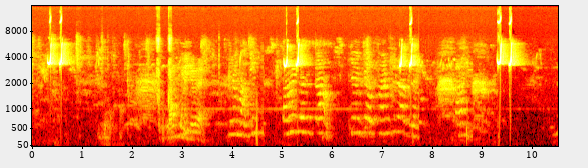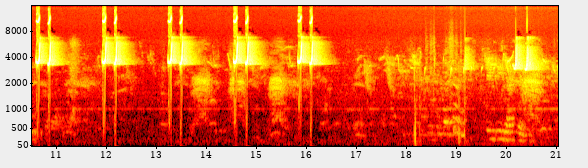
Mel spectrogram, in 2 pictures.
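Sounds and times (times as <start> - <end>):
quail calling: 0.3 - 0.8, 2.0 - 3.0, 5.0 - 5.6, 7.3 - 9.8, 10.6 - 11.2, 11.9 - 12.5, 13.2 - 16.4, 20.1 - 20.8.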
